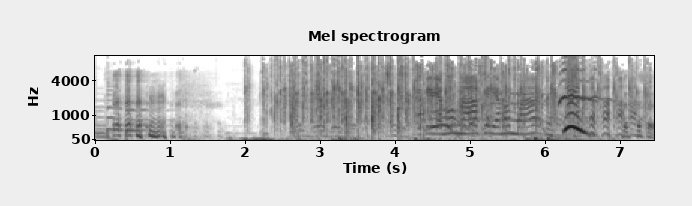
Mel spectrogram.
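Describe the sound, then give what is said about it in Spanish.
A song's last sung note fades, then dense applause breaks out and keeps going steadily, with a voice calling out over the clapping and a brief whoop near the end. “Se oyen aplausos por ahí, que no se salen esos aplausos.”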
